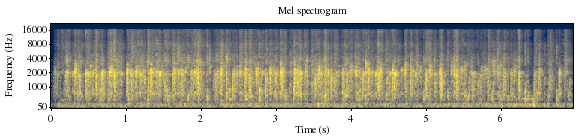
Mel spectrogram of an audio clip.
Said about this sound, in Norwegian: Tusen takk eh, skal du ha, Monica. En applaus til Monica.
